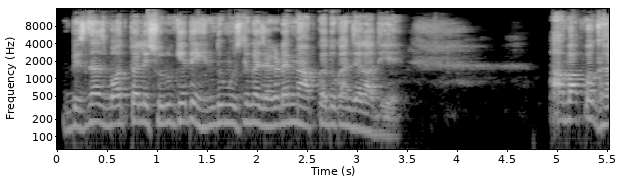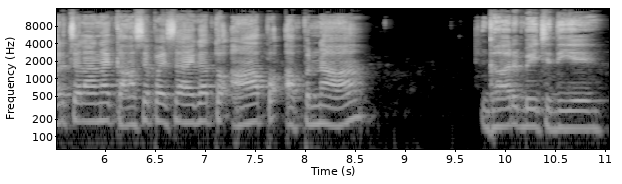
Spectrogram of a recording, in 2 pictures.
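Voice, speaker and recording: Lively Hindi-speaking tax teacher, man. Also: fairly high pitch, a little slow. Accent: Indian. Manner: addresses students as "beta", asks and answers his own questions. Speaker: tax lecturer. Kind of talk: classroom lecture.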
